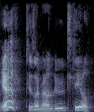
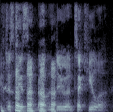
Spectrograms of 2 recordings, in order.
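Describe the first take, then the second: First: Higher, fast and upbeat; happily embrace the very same words; quick bright approving reply; cheerful agreement. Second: Mildly condescending retelling of the sister; a light touch of talking down about the drink; understated sniffy dismissal. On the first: Own answer set against sister's quote. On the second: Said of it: "said those exact words in a condescending way". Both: Retold or imitated.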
